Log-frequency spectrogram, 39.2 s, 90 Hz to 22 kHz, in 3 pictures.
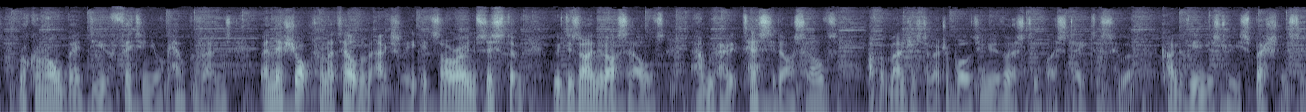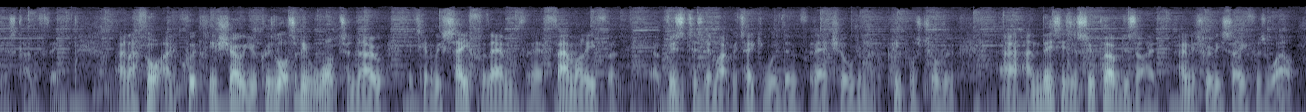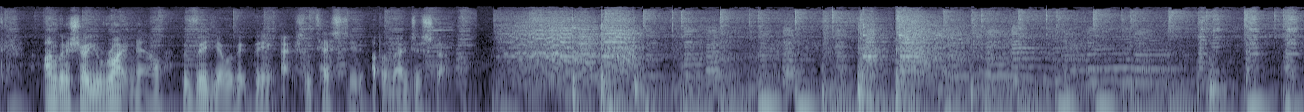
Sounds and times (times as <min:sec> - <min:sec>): Speech: 0:00.0 - 0:30.7.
